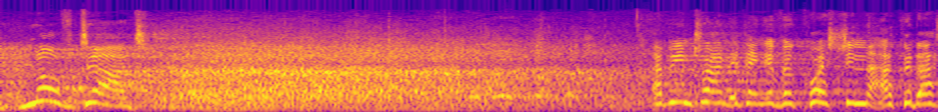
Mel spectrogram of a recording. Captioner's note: audience laugh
